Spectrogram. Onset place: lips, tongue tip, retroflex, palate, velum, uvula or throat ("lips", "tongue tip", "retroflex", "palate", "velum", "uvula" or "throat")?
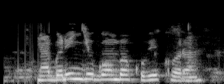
tongue tip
